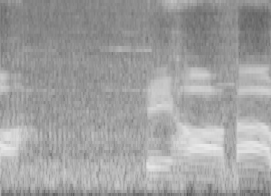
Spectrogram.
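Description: Steady street traffic, mostly motorbikes with a few cars, heard as an even rumble and hiss in a short gap between a man's speech.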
